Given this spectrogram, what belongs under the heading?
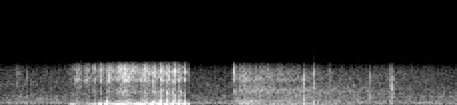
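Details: One loud rattling snore, then quieter breathing with a few soft snorts; snoring.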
